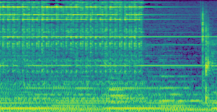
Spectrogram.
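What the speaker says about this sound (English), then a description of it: "We can clearly hear a phone ringing outside." A telephone ringing in a video game's public phone booth outside a shelter, a steady electronic ring that cuts off partway through, followed by a short faint sound, with no talking.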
